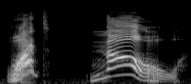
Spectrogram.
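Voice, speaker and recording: An actor playing an excitable, stubborn, wisecracking sidekick of Santa's in an audiobook drama, with a creaky, bright voice. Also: high voice, extremely slow, no room sound, clean studio sound, exaggerated voice. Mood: indignant. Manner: sarcastic, animated, mouthy. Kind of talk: cinematic audiobook character acting.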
